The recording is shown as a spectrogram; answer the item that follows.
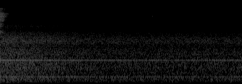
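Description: Faint steady hiss of room tone with a thin constant hum, opened by a single sharp click at the very start.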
